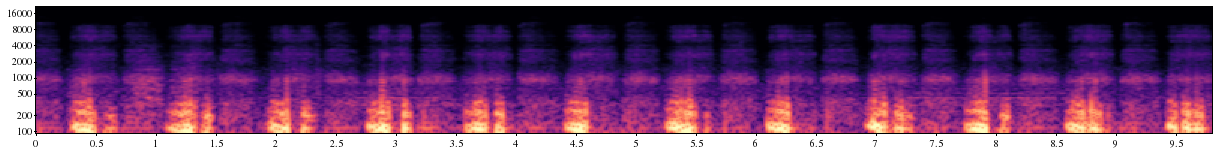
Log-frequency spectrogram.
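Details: Domestic cat purring steadily: low, rumbling pulses in paired bursts with each breath, roughly every 0.8 seconds, close and clear with no other sounds.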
